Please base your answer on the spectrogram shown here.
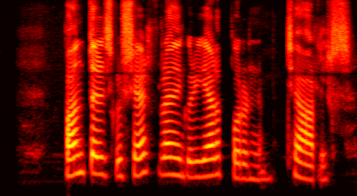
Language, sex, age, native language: Icelandic, female, 30-39, Icelandic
